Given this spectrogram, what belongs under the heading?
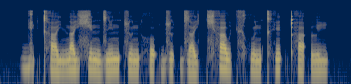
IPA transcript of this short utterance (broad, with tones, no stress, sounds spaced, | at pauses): ɡ i˦ ʔ kʰ a˧ j n̪ a˥˧ j ɕ e˥˧ n d͡z ĩ˦ n t͡s u˧ n h o˦ ʔ d͡z u˦ t̚ d͡z a˧ j t͡ɕʰ a˥˧ w t͡ɕʰ u˧ n kʰ ẽ˦ t̚ pʰ a˦ ʔ l i˥˧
